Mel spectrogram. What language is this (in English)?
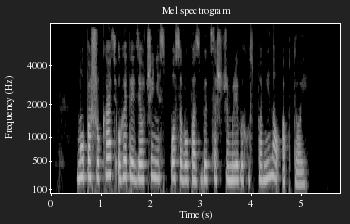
Belarusian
